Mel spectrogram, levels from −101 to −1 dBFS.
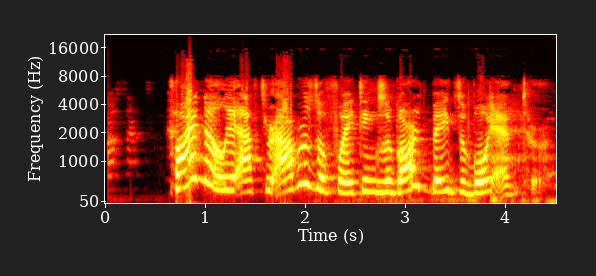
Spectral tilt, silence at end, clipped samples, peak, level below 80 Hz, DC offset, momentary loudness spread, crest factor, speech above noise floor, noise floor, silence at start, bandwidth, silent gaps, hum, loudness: -2 dB/octave; 0.15 s; under 0.1%; 0 dBFS; -50 dBFS; under 0.1%; 9 LU; 12 dB; 41 dB; -53 dBFS; 0.05 s; 12 kHz; none; none; -12 LUFS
